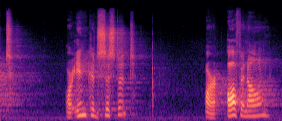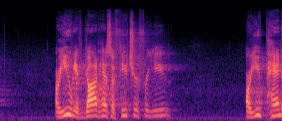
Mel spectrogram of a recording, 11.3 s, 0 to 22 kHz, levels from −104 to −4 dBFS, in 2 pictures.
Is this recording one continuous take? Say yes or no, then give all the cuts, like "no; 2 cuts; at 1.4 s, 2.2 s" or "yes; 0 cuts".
no; 1 cut; at 7.1 s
